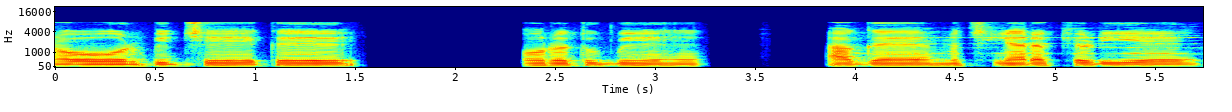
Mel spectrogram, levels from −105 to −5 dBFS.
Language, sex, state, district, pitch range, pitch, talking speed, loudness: Marwari, male, Rajasthan, Nagaur, 100-105 Hz, 105 Hz, 105 wpm, -22 LUFS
